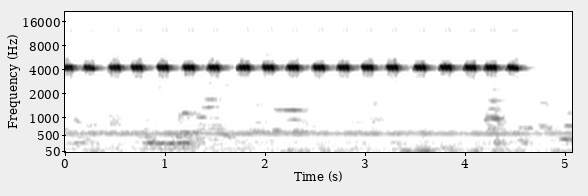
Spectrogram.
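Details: Chirping cricket, sound meant to repel rats: sharp, high chirps pulsing about four per second for nearly five seconds, then stopping abruptly, leaving near silence with a faint low hum.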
